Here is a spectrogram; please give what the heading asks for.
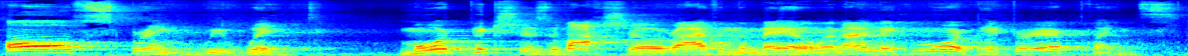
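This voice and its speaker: Man, storybook narration, slightly high pitch, very animated intonation, roomy echo. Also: measured pace. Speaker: storybook reader. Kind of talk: expressive children's read-aloud narration in a child's first person. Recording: echoey room.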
